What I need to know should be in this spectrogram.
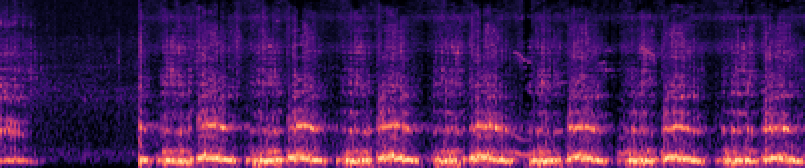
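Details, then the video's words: After a second of quiet, a leopard bursts into deep, rough rasping grunts repeated roughly every two-thirds of a second, each one throaty and buzzy, continuing evenly to the end. "the sound of leopards"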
